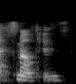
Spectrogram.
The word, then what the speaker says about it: Smeltings: And again, and the next thing that's fucking wrong with this, is it pronounced Smeltings? Did I fuck that up? The private school that Dudley's going to go to? – Yeah, Smeltings.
